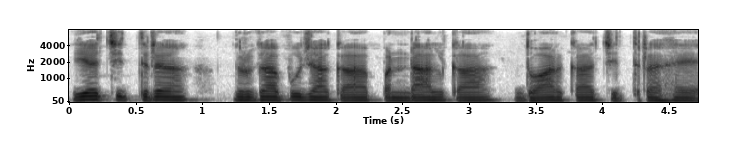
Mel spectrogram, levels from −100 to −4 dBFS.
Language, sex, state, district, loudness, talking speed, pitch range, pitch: Hindi, male, Assam, Kamrup Metropolitan, -17 LUFS, 125 wpm, 105-115 Hz, 110 Hz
